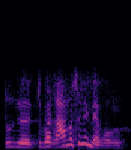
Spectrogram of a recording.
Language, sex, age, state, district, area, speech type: Assamese, male, 30-45, Assam, Sivasagar, rural, conversation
